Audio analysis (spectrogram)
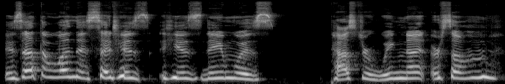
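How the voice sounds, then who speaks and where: A woman's voice: sits high, unhurried. A woman in casual chat who laughs a lot and asks questions, recorded in a secretly taped conversation.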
